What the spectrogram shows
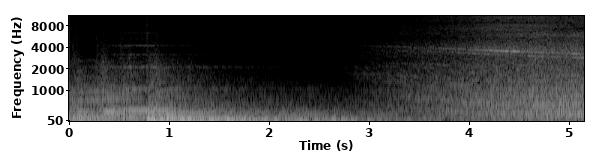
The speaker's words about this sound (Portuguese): Fim de tarde, 7 de janeiro de 94 dentro de um jato executivo Hawker 700 com destino a Fort Lauderdale, Flórida.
